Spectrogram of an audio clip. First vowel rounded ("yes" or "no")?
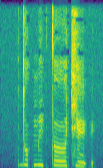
yes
